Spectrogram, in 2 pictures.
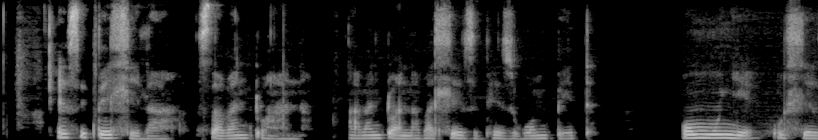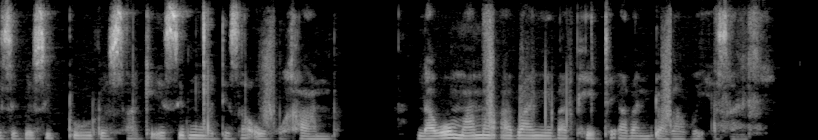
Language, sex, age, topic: North Ndebele, female, 25-35, health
